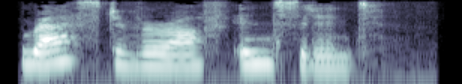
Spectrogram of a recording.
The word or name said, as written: Rastvorov incident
